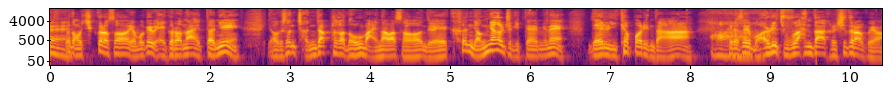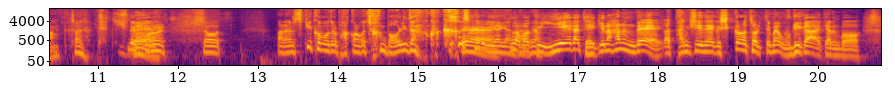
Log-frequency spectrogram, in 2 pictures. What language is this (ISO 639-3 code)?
kor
